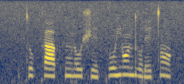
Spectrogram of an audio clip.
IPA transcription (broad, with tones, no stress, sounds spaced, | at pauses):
t o˧ k a˧ f ũ˧ ɾ o˧ ʃ e˨ k o˧ j ɔ̃˧ d o˨ ɾ e˨˦ t ɔ̃˦˨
